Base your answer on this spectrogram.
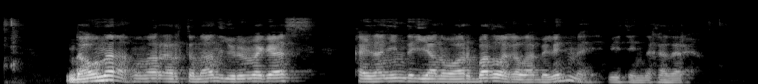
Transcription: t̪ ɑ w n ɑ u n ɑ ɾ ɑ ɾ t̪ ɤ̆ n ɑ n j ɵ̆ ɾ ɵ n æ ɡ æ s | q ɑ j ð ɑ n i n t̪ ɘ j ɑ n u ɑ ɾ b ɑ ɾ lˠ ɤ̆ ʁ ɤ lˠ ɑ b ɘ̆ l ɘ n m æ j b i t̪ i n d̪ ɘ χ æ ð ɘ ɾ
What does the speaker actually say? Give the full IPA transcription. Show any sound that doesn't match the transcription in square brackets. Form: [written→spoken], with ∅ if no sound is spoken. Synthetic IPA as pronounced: [t̪→d̪] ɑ w n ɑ u n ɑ ɾ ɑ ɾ t̪ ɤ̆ n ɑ n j ɵ̆ ɾ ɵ [n→m] æ ɡ æ s | q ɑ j ð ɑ n i n [t̪→d̪] ɘ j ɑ n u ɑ ɾ b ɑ ɾ lˠ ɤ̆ ʁ ɤ lˠ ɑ b ɘ̆ l ɘ n m æ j b i t̪ i n d̪ ɘ χ æ ð ɘ ɾ

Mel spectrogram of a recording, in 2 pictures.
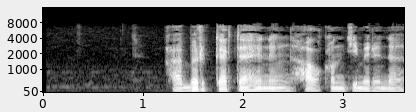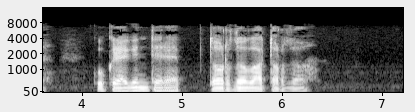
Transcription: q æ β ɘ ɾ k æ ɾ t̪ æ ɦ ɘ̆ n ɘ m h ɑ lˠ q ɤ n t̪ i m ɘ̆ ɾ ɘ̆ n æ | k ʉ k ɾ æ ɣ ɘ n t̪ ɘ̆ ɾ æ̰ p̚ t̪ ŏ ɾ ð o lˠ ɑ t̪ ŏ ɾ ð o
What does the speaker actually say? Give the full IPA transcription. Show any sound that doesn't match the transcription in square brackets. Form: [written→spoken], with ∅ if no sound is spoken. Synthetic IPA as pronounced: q æ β ɘ ɾ k æ ɾ t̪ æ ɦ ɘ̆ n ɘ [m→ŋ] h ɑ lˠ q ɤ n t̪ i m ɘ̆ ɾ ɘ̆ n æ | k ʉ k ɾ æ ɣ ɘ n t̪ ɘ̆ ɾ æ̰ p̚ t̪ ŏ ɾ ð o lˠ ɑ t̪ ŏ ɾ ð o

